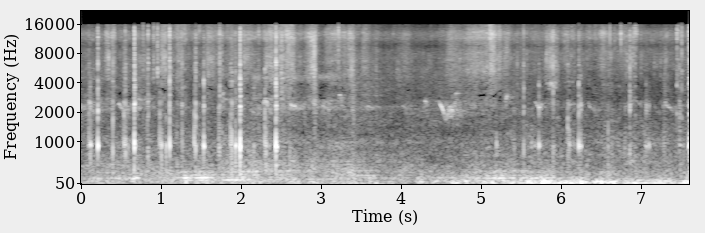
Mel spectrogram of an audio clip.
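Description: Quiet handling sounds as a shad-belly fishing bait is bound onto its hooks with cotton thread: scattered small clicks and rustles. Faint bird chirps in the background.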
